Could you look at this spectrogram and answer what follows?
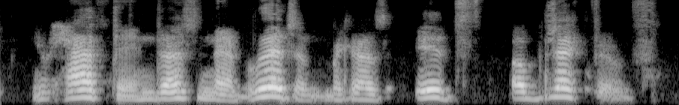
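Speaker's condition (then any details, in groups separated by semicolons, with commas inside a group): Cerebral palsy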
